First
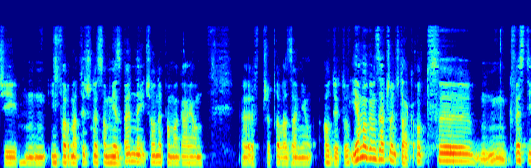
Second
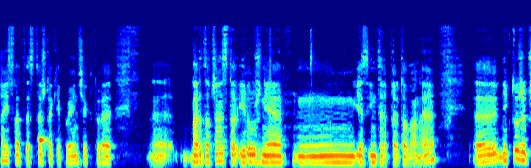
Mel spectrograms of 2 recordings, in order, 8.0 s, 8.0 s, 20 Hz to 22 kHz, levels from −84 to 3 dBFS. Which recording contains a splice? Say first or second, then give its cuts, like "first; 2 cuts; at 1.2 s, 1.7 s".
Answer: first; 1 cut; at 5.2 s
